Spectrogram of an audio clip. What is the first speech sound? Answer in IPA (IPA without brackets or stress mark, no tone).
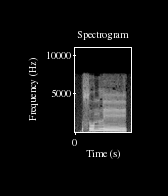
s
